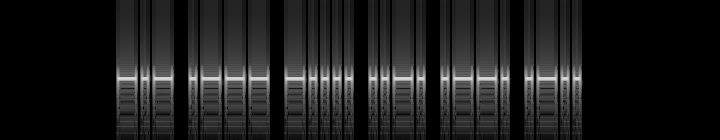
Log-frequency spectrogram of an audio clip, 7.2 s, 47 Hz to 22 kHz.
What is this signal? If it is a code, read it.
Morse code, heard as a keyed tone, about 20 wpm, 700 Hz. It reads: KJ6FPL
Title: USA Call Signs - 6 Characters - 4x Character Spacing - 20wpm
